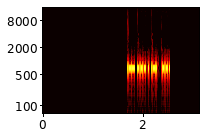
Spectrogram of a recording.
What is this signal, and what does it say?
Morse code, heard as a keyed tone, about 77 wpm, 700 Hz. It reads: W8LP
